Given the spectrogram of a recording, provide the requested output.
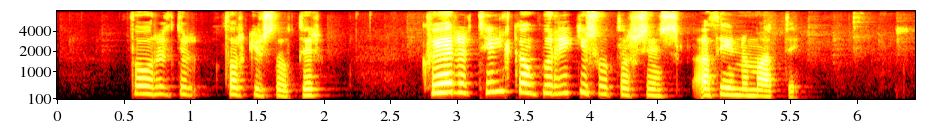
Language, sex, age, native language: Icelandic, female, 50-59, Icelandic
